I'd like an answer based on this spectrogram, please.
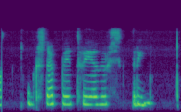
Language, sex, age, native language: Icelandic, female, 9, Icelandic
